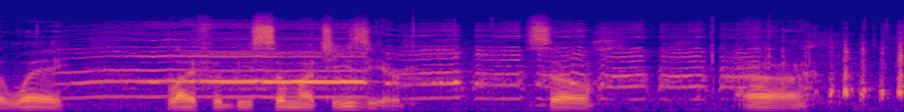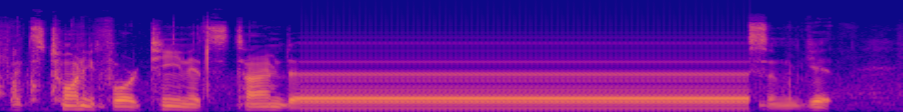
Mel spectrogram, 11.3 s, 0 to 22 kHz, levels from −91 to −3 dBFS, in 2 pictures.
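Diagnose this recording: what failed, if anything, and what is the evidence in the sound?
From 7.54 s to 10.33 s the sound stops moving and turns into a steady buzz at 50 Hz. That is a system hang loop at the driver or buffer stage. The host or driver froze, while the audio hardware kept replaying the last 20 ms segment left in its ring buffer, about 140 times in a row. A loop that short repeats too fast to hear as stuttering, so the repetition rate itself is heard as a fixed buzz at 50 Hz.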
